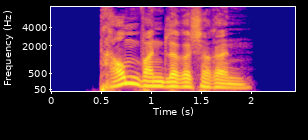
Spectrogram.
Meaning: inflection of traumwandlerisch: 1. strong genitive masculine/neuter singular comparative degree 2. weak/mixed genitive/dative all-gender singular comparative degree
- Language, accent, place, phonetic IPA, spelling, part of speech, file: German, Germany, Berlin, [ˈtʁaʊ̯mˌvandləʁɪʃəʁən], traumwandlerischeren, adjective, De-traumwandlerischeren.ogg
